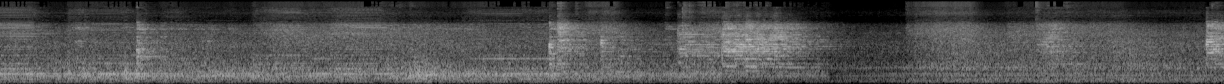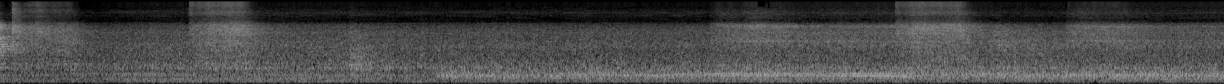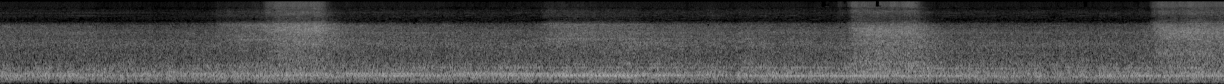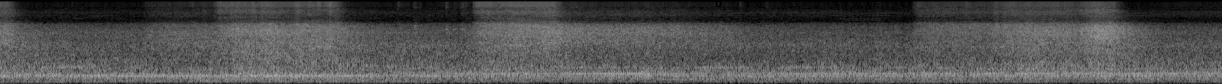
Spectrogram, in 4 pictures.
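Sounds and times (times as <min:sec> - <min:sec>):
air hiss bursts: 0:45.8 - 0:48.2.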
